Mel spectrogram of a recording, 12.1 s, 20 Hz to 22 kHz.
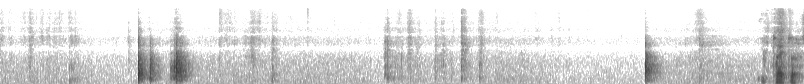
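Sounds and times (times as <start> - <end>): kitchen items knocking on countertop: 2.0 - 2.9, 9.6 - 9.9.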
